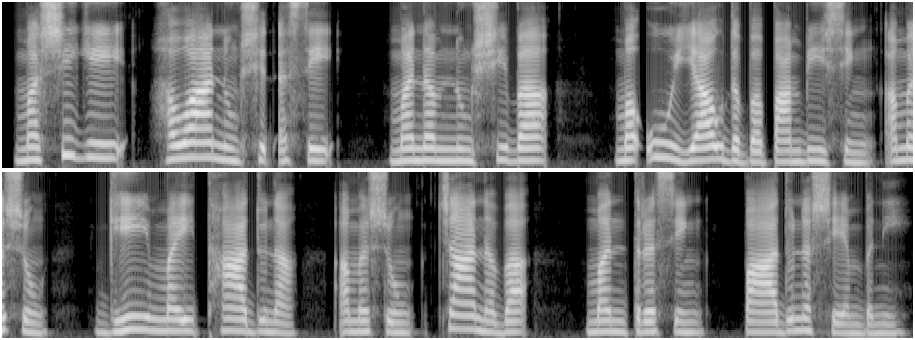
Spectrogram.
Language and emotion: Manipuri, neutral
